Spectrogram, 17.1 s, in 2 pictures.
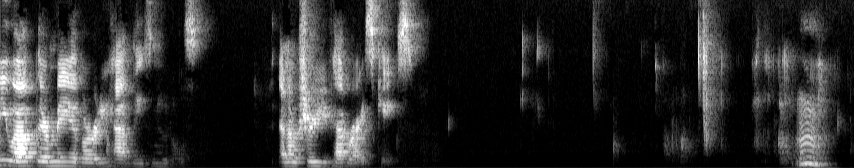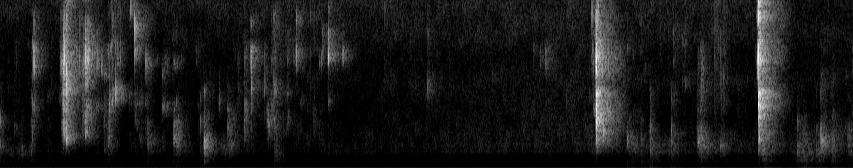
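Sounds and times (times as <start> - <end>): wet chewing and mouth smacks: 4.4 - 13.0, 13.8 - 17.0.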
